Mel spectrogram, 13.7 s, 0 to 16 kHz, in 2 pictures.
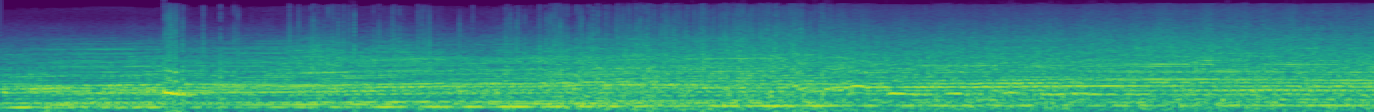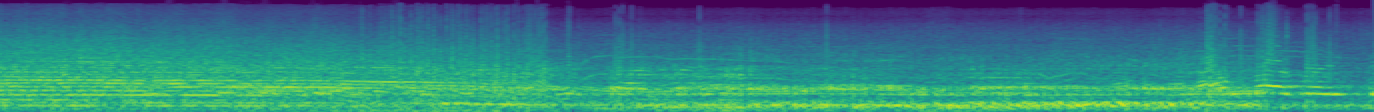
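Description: Racing boat engine roaring steadily at close range through an 800-foot sprint on the water, its harmonic whine bending in pitch as the craft speeds past, loud and continuous, with crowd noise underneath.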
